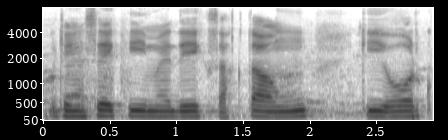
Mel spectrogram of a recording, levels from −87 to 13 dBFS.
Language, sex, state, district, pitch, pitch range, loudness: Hindi, male, Madhya Pradesh, Bhopal, 140 Hz, 135-145 Hz, -16 LUFS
